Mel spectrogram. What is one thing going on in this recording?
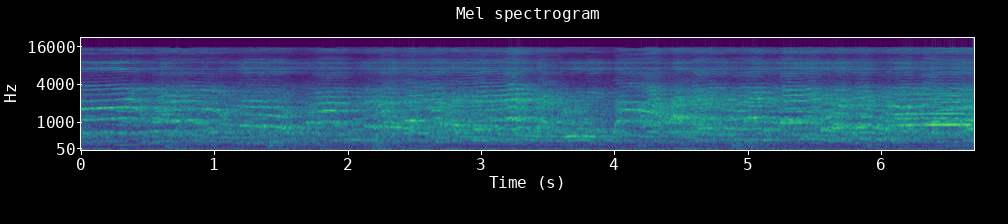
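A crowd of men, women and children shouts and cheers nearby in an echoing hall.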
